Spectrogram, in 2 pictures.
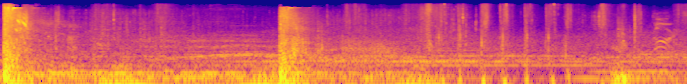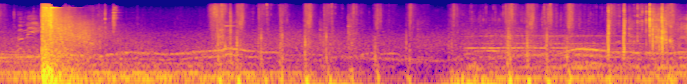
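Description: Footsteps thud and creak on wooden boards.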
